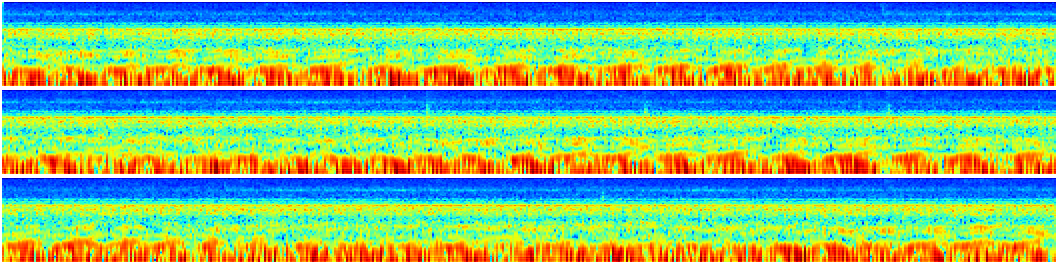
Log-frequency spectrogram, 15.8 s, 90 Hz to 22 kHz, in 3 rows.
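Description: A propeller-driven general aviation light aircraft engine in the flight simulator X-Plane 11, bush flying in Alaska: a steady, loud droning hum with a constant pitch, continuous throughout with no talk.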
